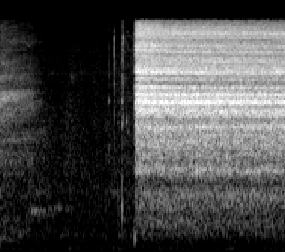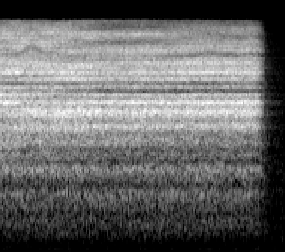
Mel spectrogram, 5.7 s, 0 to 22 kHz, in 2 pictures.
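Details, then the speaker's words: Yamaha XV 250 Virago vacuum fuel tap bench test: air blown into the fuel inlet while a vacuum gun applies nearly 300 mmHg; a sharp steady hiss holds about four seconds; tap opens and flows properly, then closes 100% when vacuum is released. "e agora o que vou fazer vai ser a soprar que na entrada e vou apertar aqui vocês vão ver o indicador aqui dodô manômetro da quase 300 milímetros de mercúrio coisa parecida e aí vai abrir ó"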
